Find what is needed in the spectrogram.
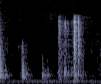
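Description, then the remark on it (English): A door is opened to let a man in and then shut, heard as a short run of quiet creaks and knocks, with a firmer thud near the end, over a steady low background hum. “Shut the door quick.”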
